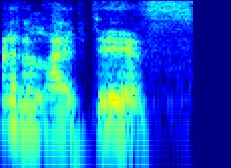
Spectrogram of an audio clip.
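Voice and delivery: high-pitched, slow, raspy ghoul voice.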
